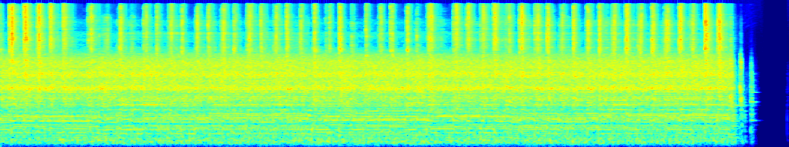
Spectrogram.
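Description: A heavily distorted electric guitar, tuned to drop C, chugs a dense power-chord riff loud and unbroken for about ten seconds before cutting off abruptly.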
